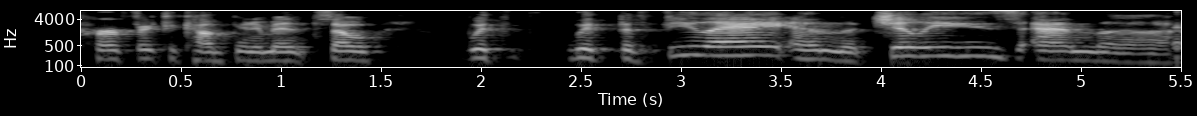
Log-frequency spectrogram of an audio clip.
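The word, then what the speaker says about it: filé: It's filet, like filet gumbo? – Filet gumbo, yeah.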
